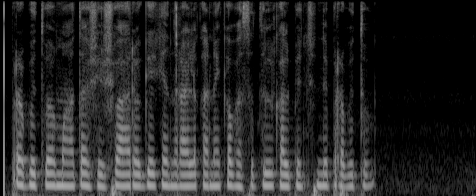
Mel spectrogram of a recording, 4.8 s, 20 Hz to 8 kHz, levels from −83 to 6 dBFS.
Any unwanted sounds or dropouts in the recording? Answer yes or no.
no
